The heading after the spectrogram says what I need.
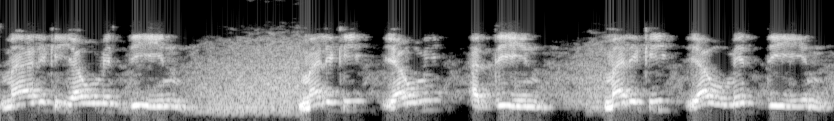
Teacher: The alif and the lam are very often silent when you connect, say all the words together.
